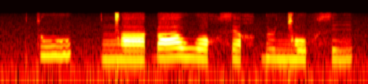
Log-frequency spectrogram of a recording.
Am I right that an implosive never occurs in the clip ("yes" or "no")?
no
